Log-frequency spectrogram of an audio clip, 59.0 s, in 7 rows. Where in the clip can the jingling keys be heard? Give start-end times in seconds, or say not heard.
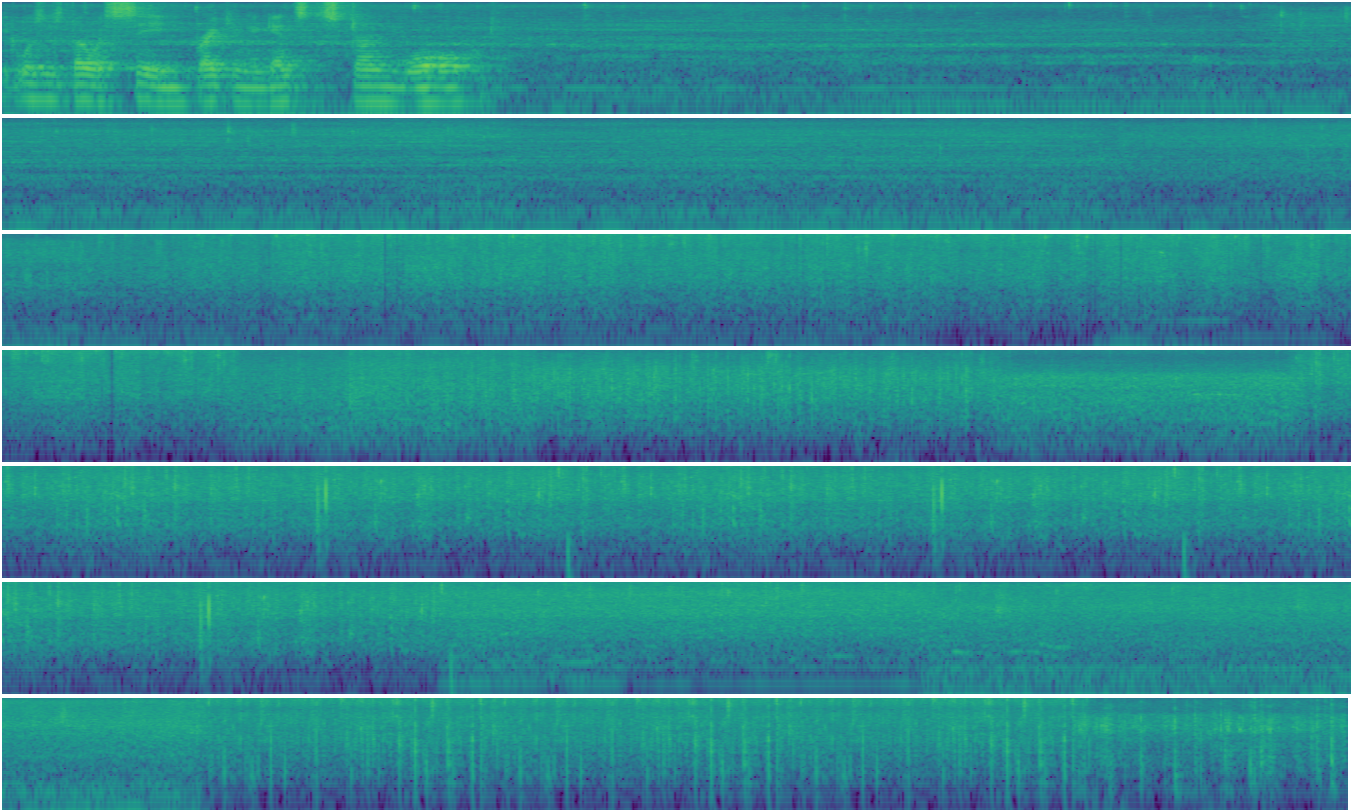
not heard.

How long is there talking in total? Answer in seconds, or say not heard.
3 s.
